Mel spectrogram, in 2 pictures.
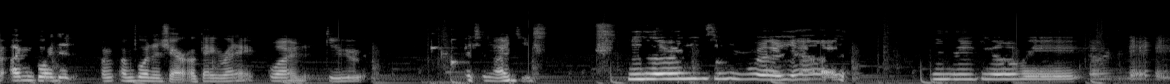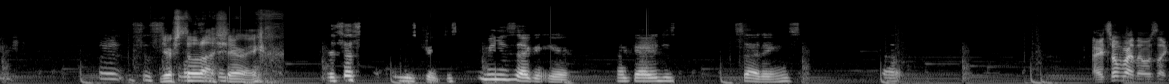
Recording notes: We will have better audio quality next time. Audio in background is Valheim.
